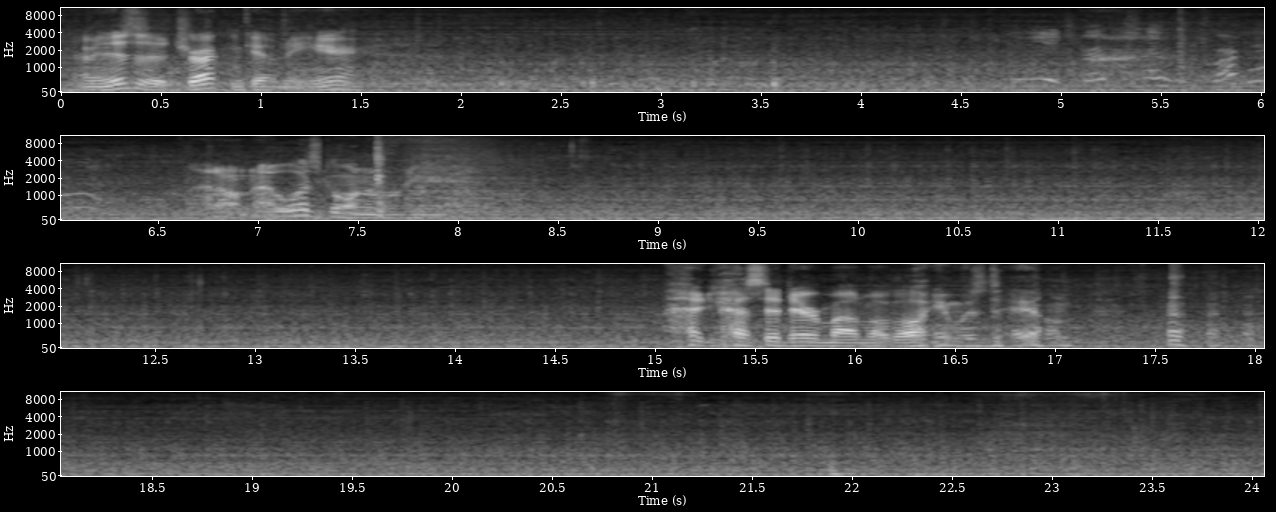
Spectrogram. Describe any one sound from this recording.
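A truck engine idles with a steady low rumble.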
